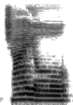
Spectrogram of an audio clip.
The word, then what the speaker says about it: child: First, get the ch, and then your diphthong, I, and raise your tongue. Child.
